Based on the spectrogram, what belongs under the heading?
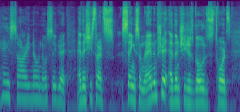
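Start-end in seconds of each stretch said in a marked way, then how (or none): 0.0-1.4 put-on smiling, friendly tone, quieter. Retelling a man telling a woman he has no cigarette, retelling a smiling apology. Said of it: "smiling to her, apologizing like".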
